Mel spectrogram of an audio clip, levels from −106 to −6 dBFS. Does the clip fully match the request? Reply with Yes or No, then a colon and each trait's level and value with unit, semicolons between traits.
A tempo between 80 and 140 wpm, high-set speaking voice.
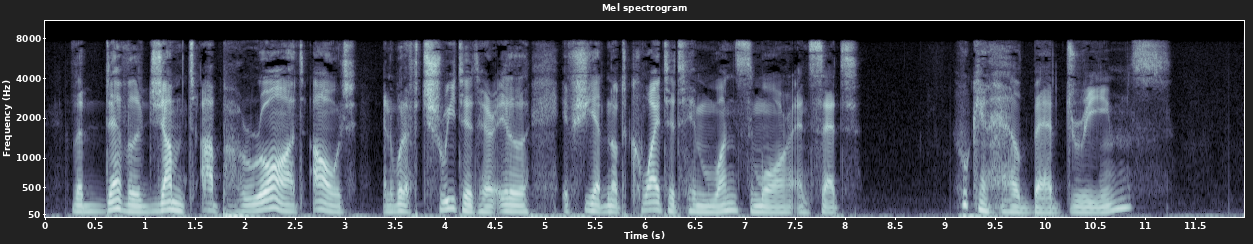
No: slow, 135 wpm; low, 100 Hz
